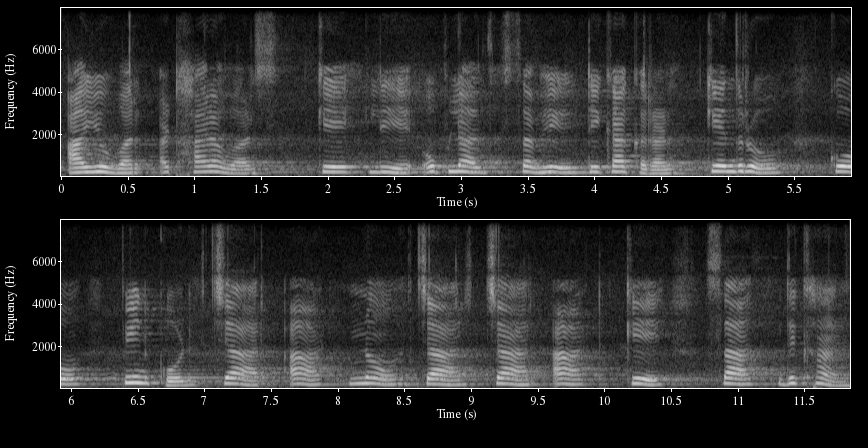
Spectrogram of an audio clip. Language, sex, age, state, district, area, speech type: Hindi, female, 30-45, Uttar Pradesh, Sonbhadra, rural, read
